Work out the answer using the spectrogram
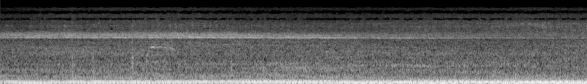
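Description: Steady low rumble of an idling engine with a fast even pulse, growing a little louder about halfway through, with a faint steady high whine above it.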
